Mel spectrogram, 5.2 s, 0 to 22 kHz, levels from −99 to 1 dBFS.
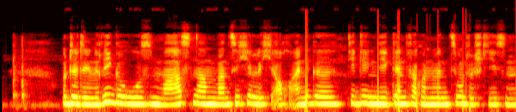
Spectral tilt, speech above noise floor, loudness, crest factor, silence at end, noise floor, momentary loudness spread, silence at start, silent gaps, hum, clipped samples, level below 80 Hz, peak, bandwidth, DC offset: -5.5 dB/octave; 21 dB; -17 LUFS; 12 dB; 0 s; -38 dBFS; 7 LU; 0.15 s; none; none; under 0.1%; -52 dBFS; -4 dBFS; 7.6 kHz; under 0.1%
